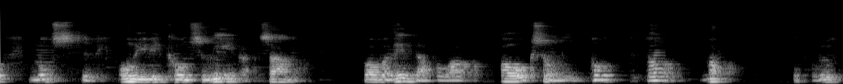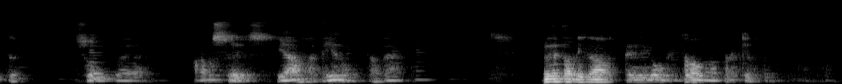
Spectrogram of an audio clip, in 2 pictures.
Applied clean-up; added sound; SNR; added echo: neural mask model DeepFilterNet 3.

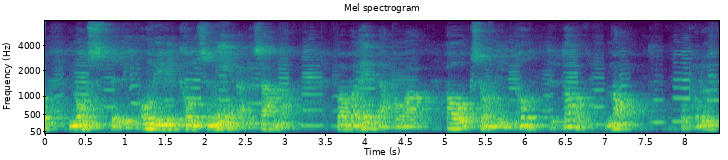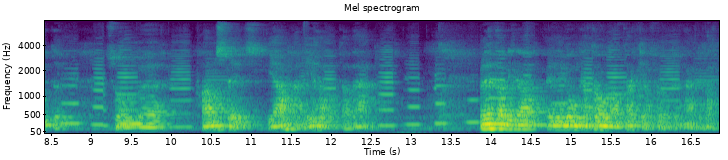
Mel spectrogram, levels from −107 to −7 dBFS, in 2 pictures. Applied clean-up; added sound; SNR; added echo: none; Wind instrument, woodwind instrument; 17 dB; reverberation time 2.2 s.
